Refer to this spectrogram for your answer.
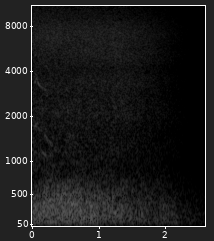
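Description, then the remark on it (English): Ocean waves wash in a continuous rushing roar of surf, full at first, then gradually fading away over a few seconds. No voices are present. “There was only now, this moment, as we stood on the bare rock, sharing the harsh blue sky, listening to the cries of the gulls and the keening waves.”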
